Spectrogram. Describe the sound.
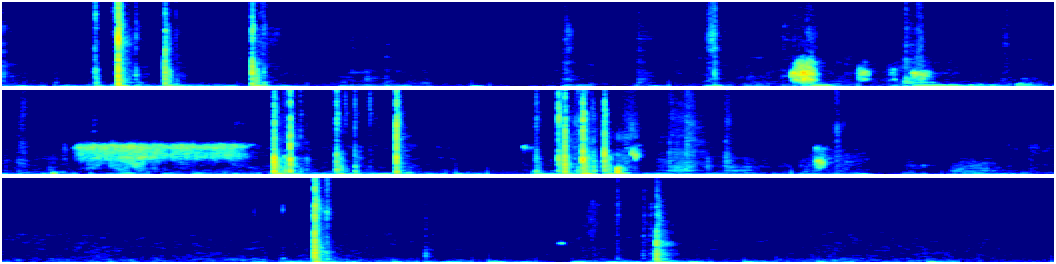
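Keystrokes on a computer keyboard come in irregular, sparse bursts with pauses between them. The clicks are faint and scattered throughout.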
